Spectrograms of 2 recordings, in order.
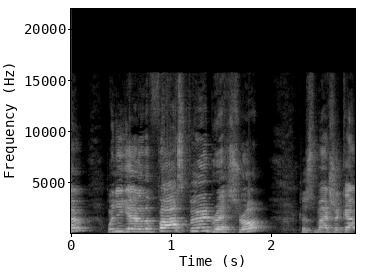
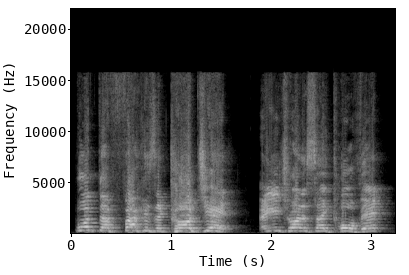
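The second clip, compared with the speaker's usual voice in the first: loud, higher furious yell; mock outraged shout; 6 semitones higher, 6 dB louder than usual. Shouting at host Abby over courgette, hammed-up fury. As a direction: blow up at the word, hammed-up. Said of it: "I'm absolutely pissed off".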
